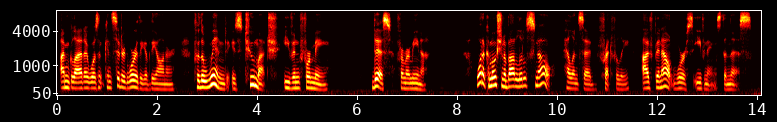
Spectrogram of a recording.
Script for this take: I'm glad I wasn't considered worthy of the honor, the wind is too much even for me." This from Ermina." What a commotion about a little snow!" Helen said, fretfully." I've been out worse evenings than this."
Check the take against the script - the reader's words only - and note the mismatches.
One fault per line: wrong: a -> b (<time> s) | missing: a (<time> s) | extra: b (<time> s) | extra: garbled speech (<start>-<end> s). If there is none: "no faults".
extra: for (2.7 s)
